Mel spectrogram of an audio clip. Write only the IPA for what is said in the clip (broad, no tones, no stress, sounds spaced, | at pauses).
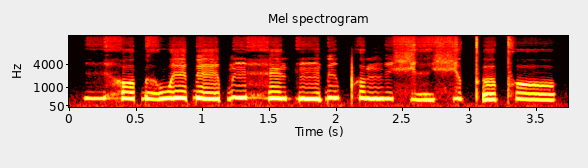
i̤ h ɤ ɗ ə̤ w e ɗ e ɓ ĩ h ẽ k ĩ ɗ i pʰ ə ŋ i ç e̤ ç ə tʼ ə tʰ ɤ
